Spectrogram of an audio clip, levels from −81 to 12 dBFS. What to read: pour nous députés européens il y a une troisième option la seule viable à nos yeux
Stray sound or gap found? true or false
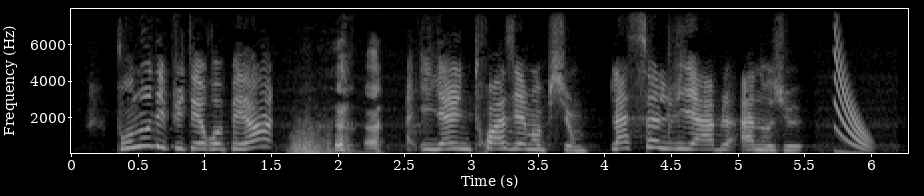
true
